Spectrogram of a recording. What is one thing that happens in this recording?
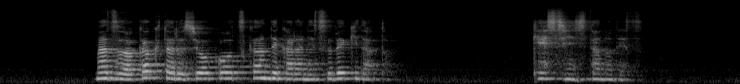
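A woman speaks softly and close by.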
